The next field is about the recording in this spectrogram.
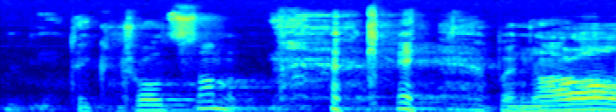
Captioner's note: chuckling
